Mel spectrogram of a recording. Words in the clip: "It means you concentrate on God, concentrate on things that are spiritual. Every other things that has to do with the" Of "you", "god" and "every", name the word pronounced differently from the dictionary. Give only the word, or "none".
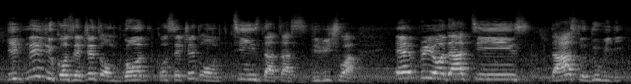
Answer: none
